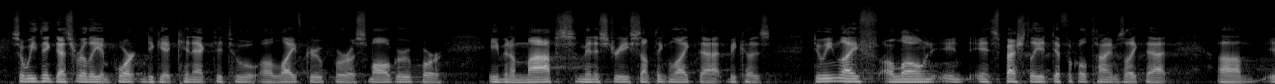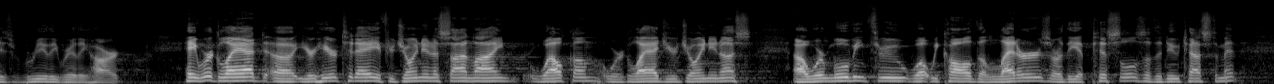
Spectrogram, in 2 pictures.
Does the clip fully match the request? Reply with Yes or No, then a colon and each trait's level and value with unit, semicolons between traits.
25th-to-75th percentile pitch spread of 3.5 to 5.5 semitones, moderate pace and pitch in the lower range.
Yes: average, 4.0 semitones; average, 175 wpm; low, 130 Hz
